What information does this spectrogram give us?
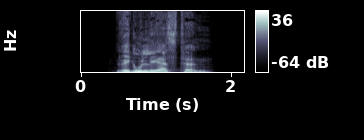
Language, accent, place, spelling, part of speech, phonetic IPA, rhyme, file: German, Germany, Berlin, regulärsten, adjective, [ʁeɡuˈlɛːɐ̯stn̩], -ɛːɐ̯stn̩, De-regulärsten.ogg
- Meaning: 1. superlative degree of regulär 2. inflection of regulär: strong genitive masculine/neuter singular superlative degree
